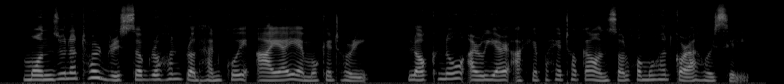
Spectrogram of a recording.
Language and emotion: Assamese, neutral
